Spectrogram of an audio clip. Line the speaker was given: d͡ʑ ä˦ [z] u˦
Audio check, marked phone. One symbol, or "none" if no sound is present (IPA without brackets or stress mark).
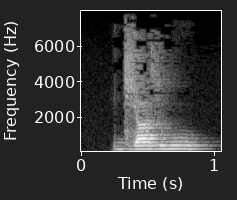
z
